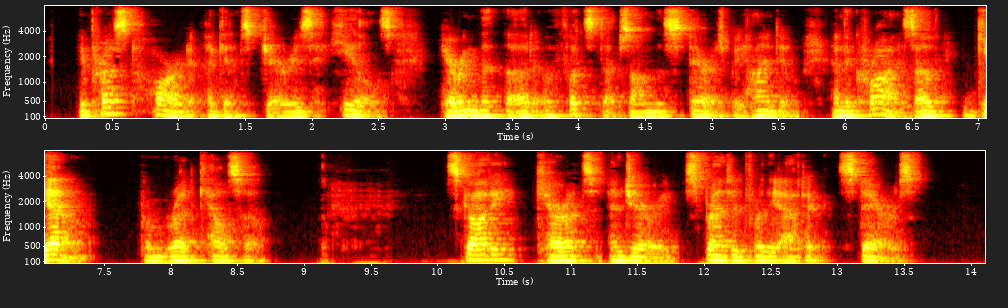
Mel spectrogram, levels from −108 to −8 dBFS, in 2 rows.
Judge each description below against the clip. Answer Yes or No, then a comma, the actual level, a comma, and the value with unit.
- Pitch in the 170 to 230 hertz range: No, low, 120 Hz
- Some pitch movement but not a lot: No, narrow, 1.2 semitones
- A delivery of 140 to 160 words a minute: Yes, average, 145 wpm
